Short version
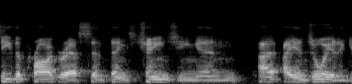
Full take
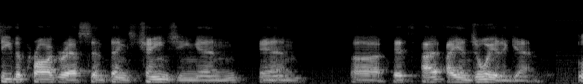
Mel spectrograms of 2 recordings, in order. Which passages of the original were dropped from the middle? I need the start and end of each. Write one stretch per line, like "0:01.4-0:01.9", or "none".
0:02.5-0:04.1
